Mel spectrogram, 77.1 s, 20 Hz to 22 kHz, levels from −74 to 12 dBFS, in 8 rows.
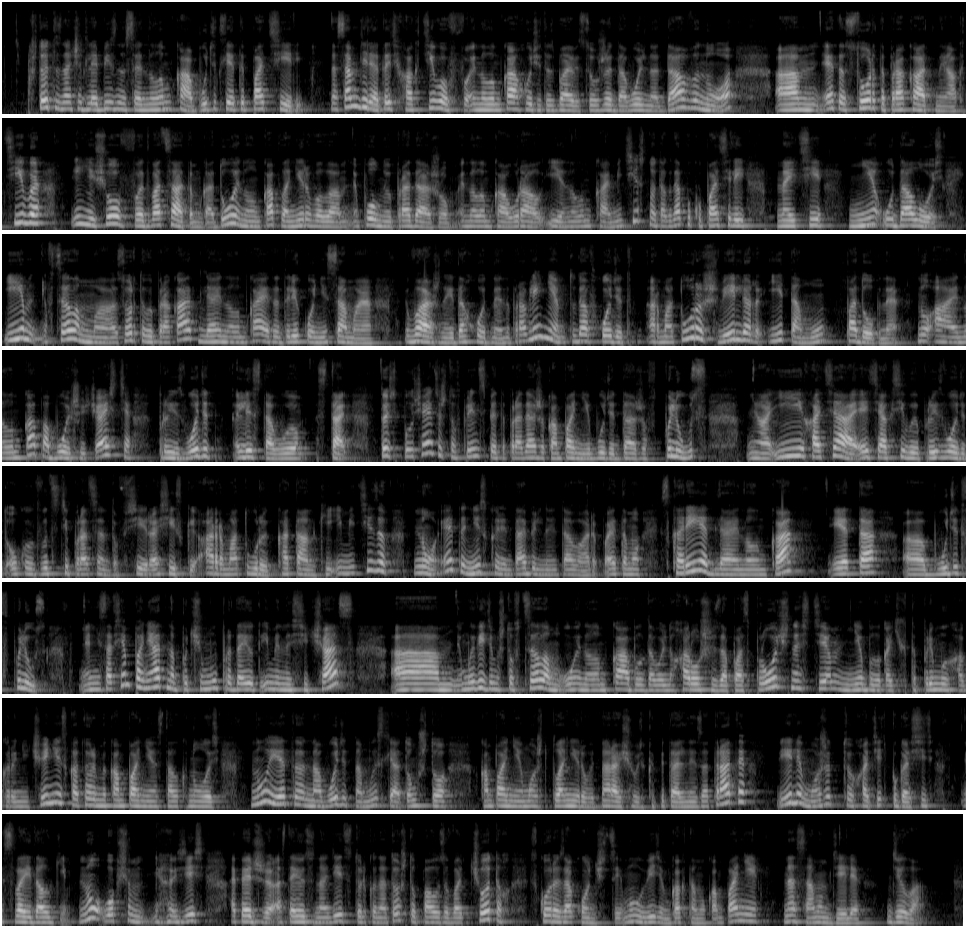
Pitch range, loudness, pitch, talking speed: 180-225 Hz, -21 LUFS, 200 Hz, 150 wpm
